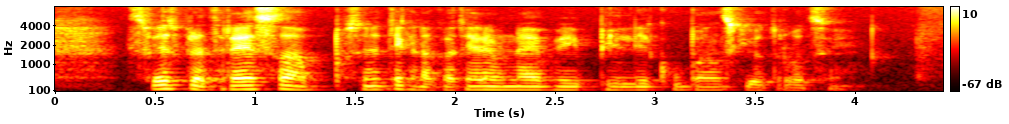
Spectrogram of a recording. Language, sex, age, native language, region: Slovenian, male, 18-29, Slovenian, Drava region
